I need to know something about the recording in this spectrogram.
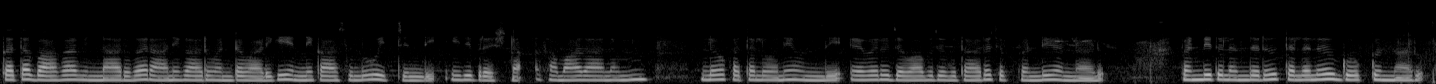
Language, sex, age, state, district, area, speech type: Telugu, female, 18-30, Andhra Pradesh, Anantapur, urban, spontaneous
